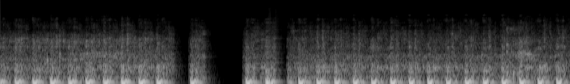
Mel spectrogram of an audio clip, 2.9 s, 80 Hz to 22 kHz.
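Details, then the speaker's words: Honda Supra X 100 (NF100), unserviced three years, kick-started, noise on left side: dry clatter each firing pulse at about 220 a minute over steady idle; worn, stiff cam chain roller. "Pak ada suara ini Nah suaranya di sebelah kiri nggak di sebelah kanan kita ke sebelah kiri [Musik] nah [Musik] Ini masalahnya roll ketengnya Wah habis"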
